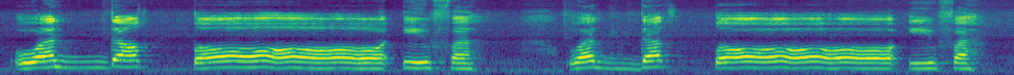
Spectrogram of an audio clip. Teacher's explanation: Taknya dilebur ke dalam huruf to.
